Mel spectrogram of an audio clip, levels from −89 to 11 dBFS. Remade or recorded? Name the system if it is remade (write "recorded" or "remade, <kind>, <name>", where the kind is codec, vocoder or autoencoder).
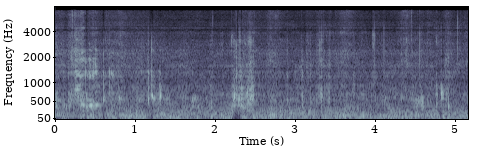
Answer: remade, codec, SNAC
